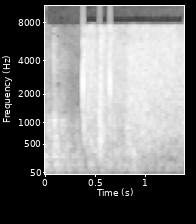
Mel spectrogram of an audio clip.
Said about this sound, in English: Diving into your pool on a hot summer day.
